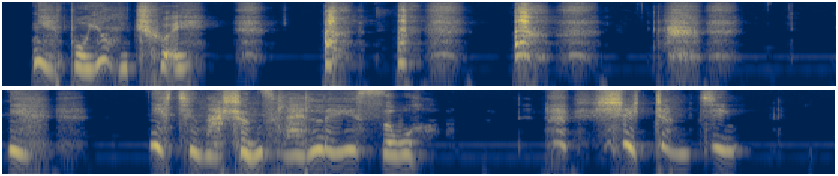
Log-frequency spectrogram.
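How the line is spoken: Weak, breathless. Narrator (Chinese): 黛玉扶枕喘息了半晌，道

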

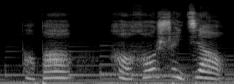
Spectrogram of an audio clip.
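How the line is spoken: Tender lullaby singing. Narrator (Chinese): 阿奇急忙用最温柔的声音给小蝙蝠唱起了催眠曲

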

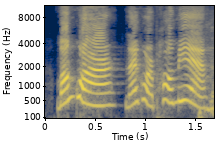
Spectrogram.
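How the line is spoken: Several people shouting. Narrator (Chinese): 几个人搁电话旁边喊

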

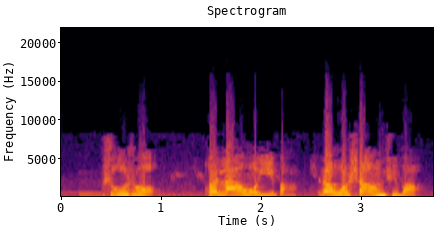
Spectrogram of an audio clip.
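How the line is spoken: Loud shout. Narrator (Chinese): 他大声喊道

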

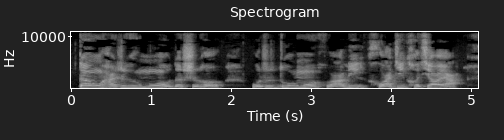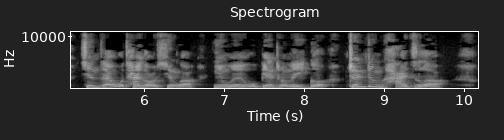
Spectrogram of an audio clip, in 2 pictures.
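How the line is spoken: Sighing. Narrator (Chinese): 匹诺曹叹气道

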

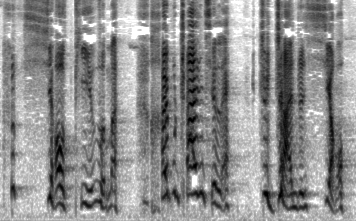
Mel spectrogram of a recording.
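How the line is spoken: Old woman's laughing scold. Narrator (Chinese): 贾母笑骂道

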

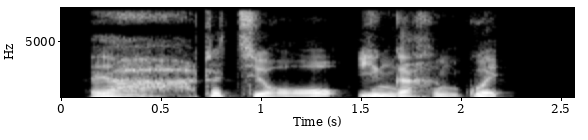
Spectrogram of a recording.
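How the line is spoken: Admiring exclamation. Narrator (Chinese): 他不由对妻子赵如感叹道

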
